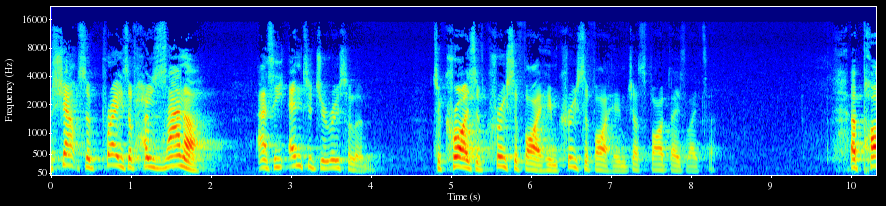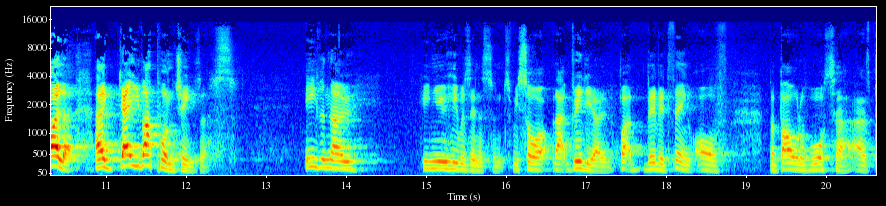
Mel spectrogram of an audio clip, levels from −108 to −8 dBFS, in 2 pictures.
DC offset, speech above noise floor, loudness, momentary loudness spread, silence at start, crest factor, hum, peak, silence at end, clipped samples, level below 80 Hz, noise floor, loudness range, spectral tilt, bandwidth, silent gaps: under 0.1%; 43 dB; -31 LUFS; 20 LU; 0 s; 26 dB; none; -6 dBFS; 0.1 s; under 0.1%; -84 dBFS; -74 dBFS; 13 LU; -5.5 dB/octave; 14.5 kHz; none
